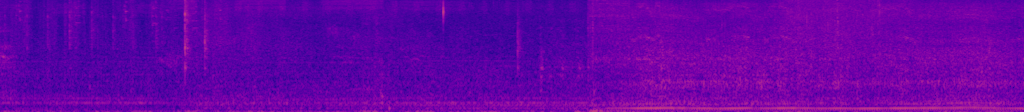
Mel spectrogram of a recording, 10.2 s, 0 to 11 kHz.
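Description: Truck backing up in GTA 5, a low engine hum that swells into a louder, steady drone midway, with faint voices in the background.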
